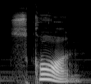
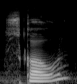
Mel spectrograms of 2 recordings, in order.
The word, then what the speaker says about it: scones: the one that goes on scones and it's pronounced scorn not Scholl and the English scones are different from American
